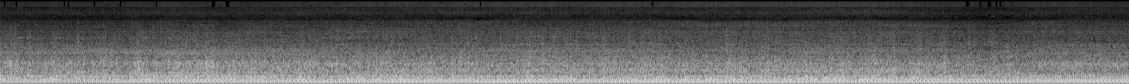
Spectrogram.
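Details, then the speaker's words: MTD riding mower with a freshly installed engine running steadily, with a loose irregular chatter underneath from a stuck idler pulley; runs poorly at first, then gradually better. "there's definitely a stuck idler under there you can hear it chattering"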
